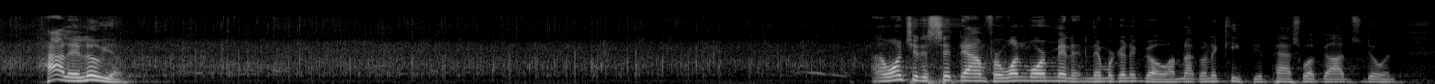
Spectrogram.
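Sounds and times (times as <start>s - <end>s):
audience clapping hands: 0.0s - 11.0s
speech: 0.4s - 1.4s, 8.8s - 14.2s.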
